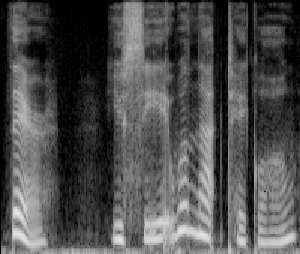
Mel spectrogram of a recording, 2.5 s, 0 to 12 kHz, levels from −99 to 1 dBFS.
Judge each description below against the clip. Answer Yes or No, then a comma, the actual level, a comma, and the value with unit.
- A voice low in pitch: No, high, 210 Hz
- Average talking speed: Yes, average, 190 wpm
